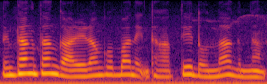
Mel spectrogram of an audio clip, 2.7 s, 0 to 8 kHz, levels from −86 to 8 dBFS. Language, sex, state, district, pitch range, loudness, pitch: Garo, female, Meghalaya, South Garo Hills, 185-240 Hz, -16 LUFS, 225 Hz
